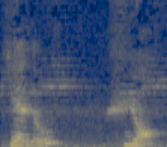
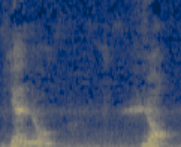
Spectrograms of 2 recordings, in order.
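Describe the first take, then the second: No difference in how they are said.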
